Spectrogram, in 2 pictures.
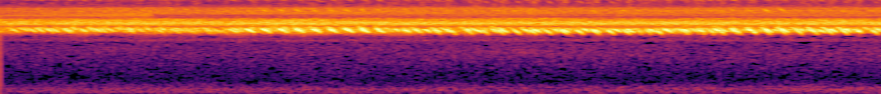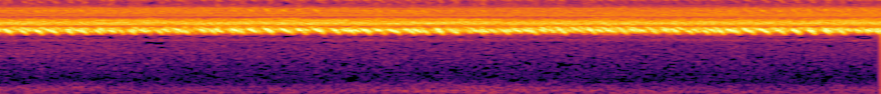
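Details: Bell crickets in autumn at Sanuki, Chiba, Japan, heard somewhat faintly: continuous high, shimmering pulsed ringing over a soft low rumble of background noise.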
